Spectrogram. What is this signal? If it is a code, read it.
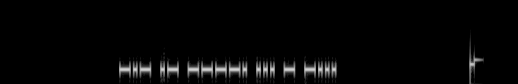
Morse code, heard as a keyed tone, about 34 wpm, 700 Hz. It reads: KA9STB
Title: USA Call Signs - 6 Characters - 3x Character Spacing - 35wpm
